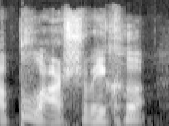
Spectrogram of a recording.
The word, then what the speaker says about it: 布尔什维克: 这个俄国社会党多数派呢，那个多数俄语发音叫布尔什维克。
